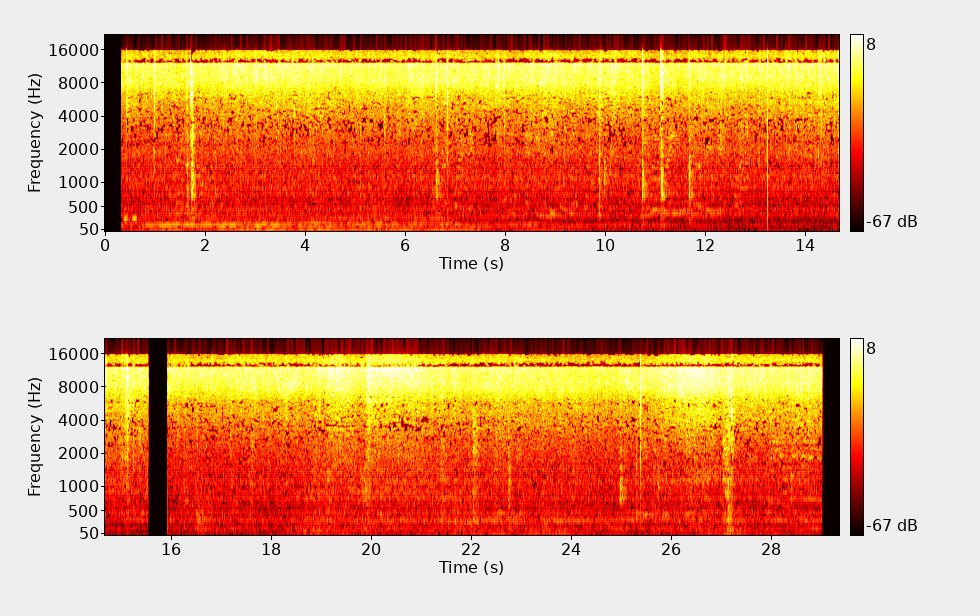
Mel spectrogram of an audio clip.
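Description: Marinated pork chops sizzling on a wire rack over an electric grill, with a steady hiss and occasional sharp pops of spitting fat. A low hum sits under the first several seconds, and the sound cuts out for a moment about halfway through.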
